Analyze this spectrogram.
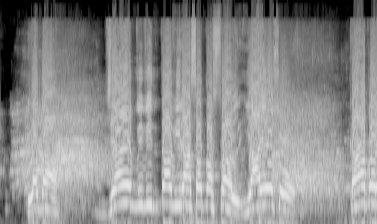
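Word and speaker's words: Yaya Tso: जैव विविधता विरासत स्थल याया सो याया सो याया सो देखिए टी साइलेंट होता है याया सो झील कौन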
